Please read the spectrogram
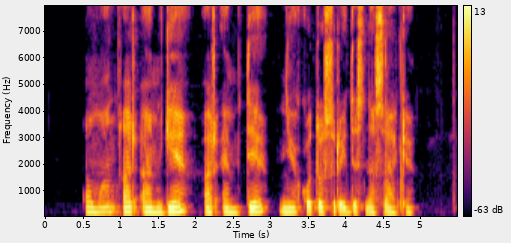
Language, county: Lithuanian, Vilnius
